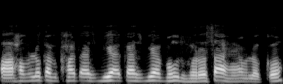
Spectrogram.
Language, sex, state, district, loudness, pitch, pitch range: Maithili, male, Bihar, Samastipur, -16 LUFS, 170 Hz, 150-180 Hz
